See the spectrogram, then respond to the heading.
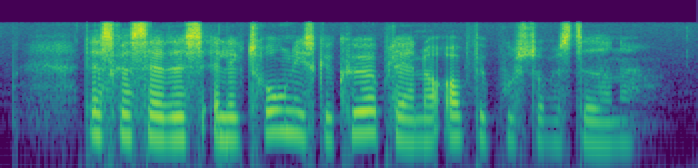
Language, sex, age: Danish, female, 28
